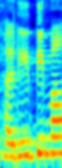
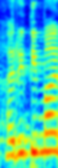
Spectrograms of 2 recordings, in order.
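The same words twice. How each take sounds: First: हरितिमा with long ee after r. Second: हरितिमा with short i after r; quick second vowel in हरितिमा; wrong short i. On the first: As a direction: say हरितिमा as ha-ree-timaa. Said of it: "बल्कि हरितिमा होता है". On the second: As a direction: say हरितिमा as ha-ri-timaa. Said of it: "हरितिमा नहीं बल्कि". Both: Shown as a demonstration.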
